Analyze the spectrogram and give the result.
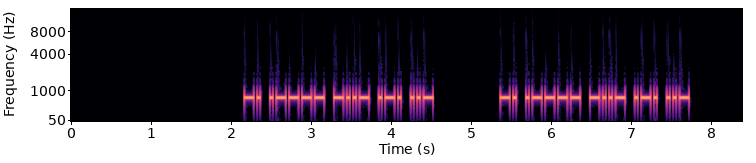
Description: Morse code, heard as a keyed tone, about 30 wpm, 700 Hz. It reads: N1XRU N1XRU
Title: USA Call Signs - 5 Characters - Repeated 2x - 30wpm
